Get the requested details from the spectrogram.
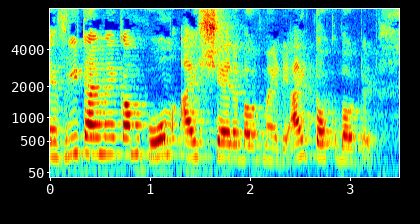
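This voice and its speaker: A woman with a strong Indian accent speaks at a moderate pace with lively intonation over noticeable background noise. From India, Marathi-speaking. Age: 20s. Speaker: vlogger. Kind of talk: casual personal vlog, English mixed with Hindi. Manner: soft-spoken; casual with fillers.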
